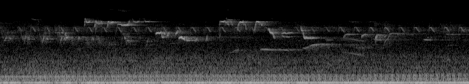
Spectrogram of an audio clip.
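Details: European robin song: a string of high, thin, fast-changing phrases with some longer pure whistles in the lower part of its range, set against a constant low humming drone.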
